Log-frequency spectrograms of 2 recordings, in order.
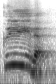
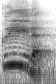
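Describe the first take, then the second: First: The first vowel mixes i with rounded lips. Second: The same.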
